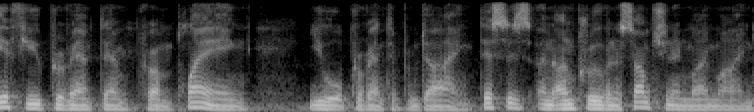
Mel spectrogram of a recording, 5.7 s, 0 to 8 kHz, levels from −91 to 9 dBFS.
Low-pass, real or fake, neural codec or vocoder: 7.2 kHz; fake; codec, 24 kHz, 6 kbps, HILCodec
